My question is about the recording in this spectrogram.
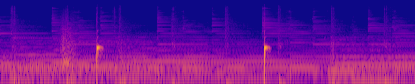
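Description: Light guitar background music with two short, pitched plops, about a second in and again near three seconds in, each coming right after a brief swish, as pieces drop into the soup pot.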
